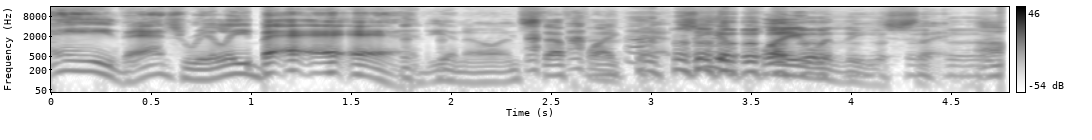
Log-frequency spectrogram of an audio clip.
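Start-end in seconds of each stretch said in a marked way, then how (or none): 0.0-1.9 slow, relaxed, easygoing radio DJ voice. Describing how he voiced a character named McBilly, Casey Kasem voice. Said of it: "I'm basically doing Casey Kasem".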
